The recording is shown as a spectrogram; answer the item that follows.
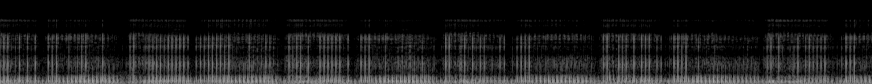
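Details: Male British Shorthair cat, aged 11, purring loudly beside the recorder: a dense, throaty rumble alternating between inhale and exhale phases about every one to two seconds.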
